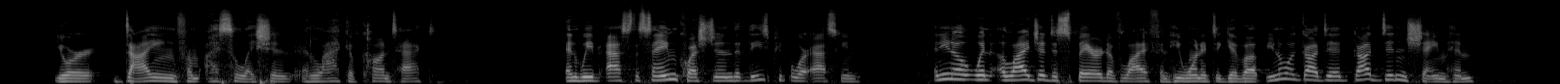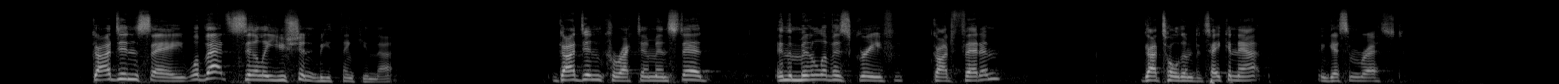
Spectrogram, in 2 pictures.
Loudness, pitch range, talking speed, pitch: -33 LUFS, 135-195 Hz, 150 wpm, 165 Hz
